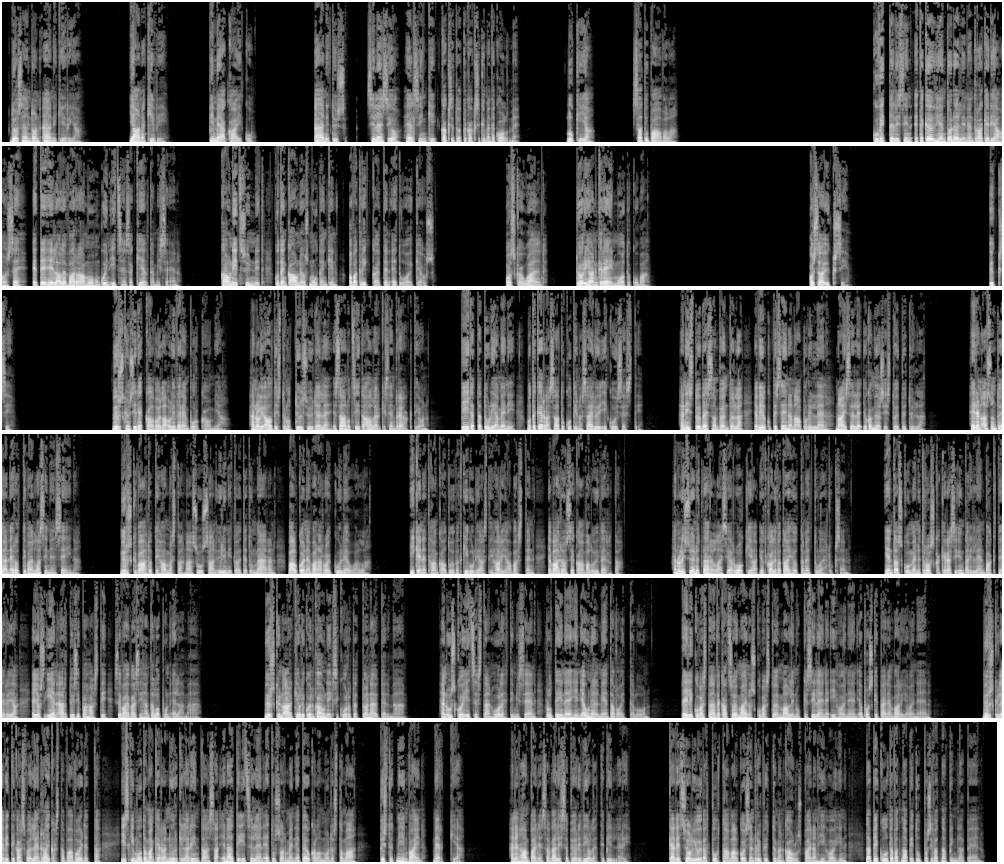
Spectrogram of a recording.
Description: Pimeä kaiku – Ljudbok – Laddas ner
